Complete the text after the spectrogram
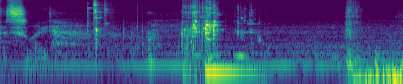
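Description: A glass bottle clinks as it is picked up.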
